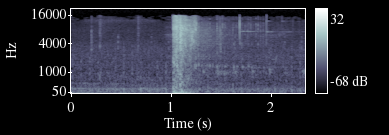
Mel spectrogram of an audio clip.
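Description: A single gunshot rings out sharply.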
